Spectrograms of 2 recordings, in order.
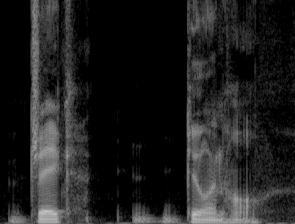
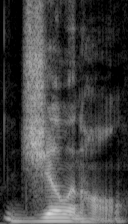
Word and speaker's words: Gyllenhaal: Jake Gyllenhaal. – Gyllenhaal.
